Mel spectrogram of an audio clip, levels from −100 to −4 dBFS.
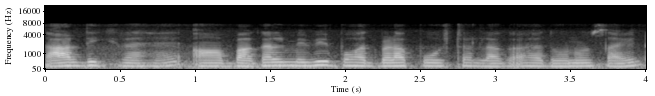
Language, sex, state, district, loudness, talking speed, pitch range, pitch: Hindi, female, Bihar, Sitamarhi, -28 LUFS, 240 wpm, 160-175 Hz, 165 Hz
